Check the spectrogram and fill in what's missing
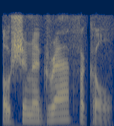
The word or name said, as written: oceanographical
